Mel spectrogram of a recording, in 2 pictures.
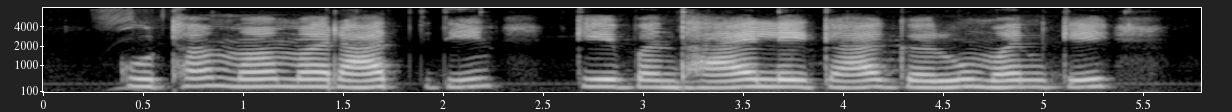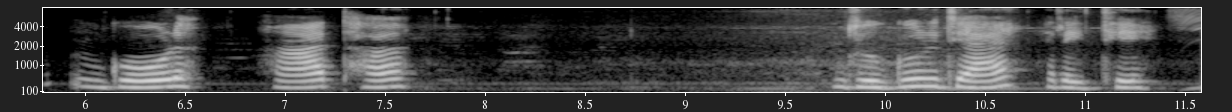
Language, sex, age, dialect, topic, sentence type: Chhattisgarhi, female, 18-24, Western/Budati/Khatahi, agriculture, statement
